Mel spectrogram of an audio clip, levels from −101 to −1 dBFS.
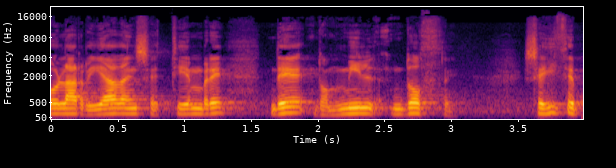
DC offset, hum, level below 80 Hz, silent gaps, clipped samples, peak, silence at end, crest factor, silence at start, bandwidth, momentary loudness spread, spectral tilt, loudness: under 0.1%; none; -74 dBFS; none; under 0.1%; -6 dBFS; 0 s; 18 dB; 0 s; 16.5 kHz; 8 LU; -5 dB/octave; -24 LUFS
